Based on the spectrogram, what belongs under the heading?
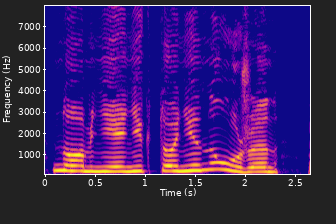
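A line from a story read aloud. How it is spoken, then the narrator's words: Exclaiming, woman. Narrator (Russian): воскликнула она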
